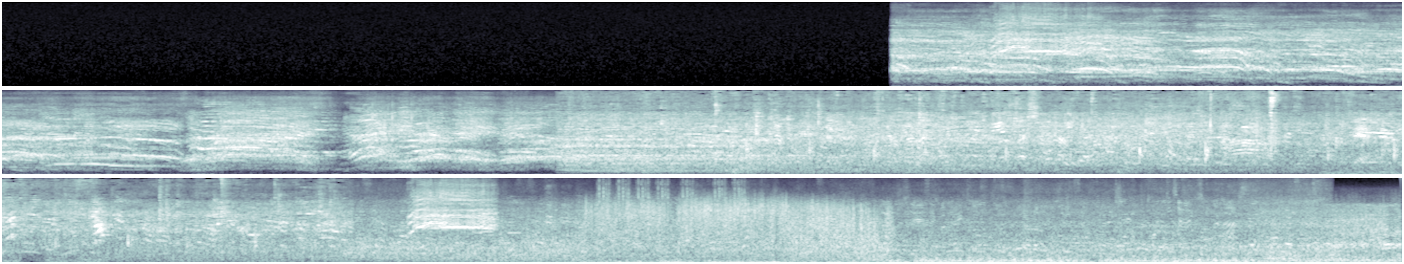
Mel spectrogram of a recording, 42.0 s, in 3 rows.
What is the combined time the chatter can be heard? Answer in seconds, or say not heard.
33 s.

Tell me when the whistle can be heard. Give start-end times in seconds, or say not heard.
not heard.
